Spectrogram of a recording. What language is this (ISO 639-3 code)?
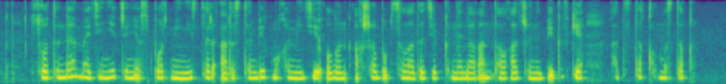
kaz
